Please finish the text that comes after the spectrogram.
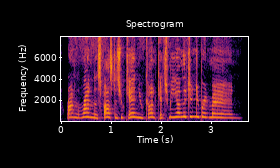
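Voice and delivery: very high, squeaky taunting chant; sing-song little cookie taunting chasers; gingerbread man voice. Acted.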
